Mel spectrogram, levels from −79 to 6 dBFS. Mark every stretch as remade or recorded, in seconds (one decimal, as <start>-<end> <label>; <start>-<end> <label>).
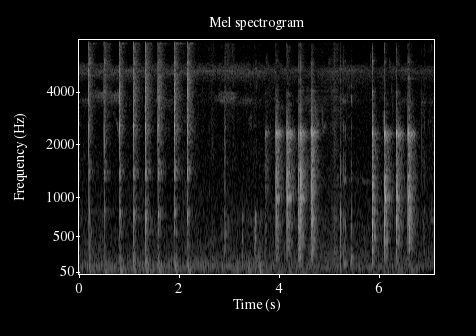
0.0-4.4 recorded; 4.4-5.2 remade; 5.2-7.1 recorded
